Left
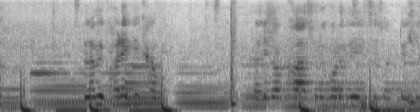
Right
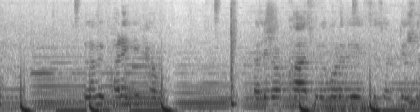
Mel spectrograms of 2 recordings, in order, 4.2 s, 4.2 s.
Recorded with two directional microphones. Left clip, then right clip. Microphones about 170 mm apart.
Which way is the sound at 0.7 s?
5° left (ahead or behind).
